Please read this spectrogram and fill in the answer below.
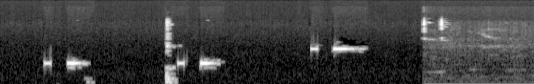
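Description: Old-film countdown leader sound effect: short beeps in pairs, about once a second, with a sharp click about a second in. A single higher beep comes about two and a half seconds in, followed by a couple of faint ticks.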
